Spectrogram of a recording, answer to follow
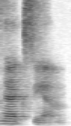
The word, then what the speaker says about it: NXIVM: That's Nexium. Yeah. It's pronounced as a U.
